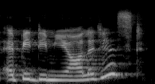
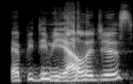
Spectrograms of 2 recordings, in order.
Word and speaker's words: epidemiologist: look that one up how do you pronounce that so it is epidemiologist epidemiologist and researcher and you are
